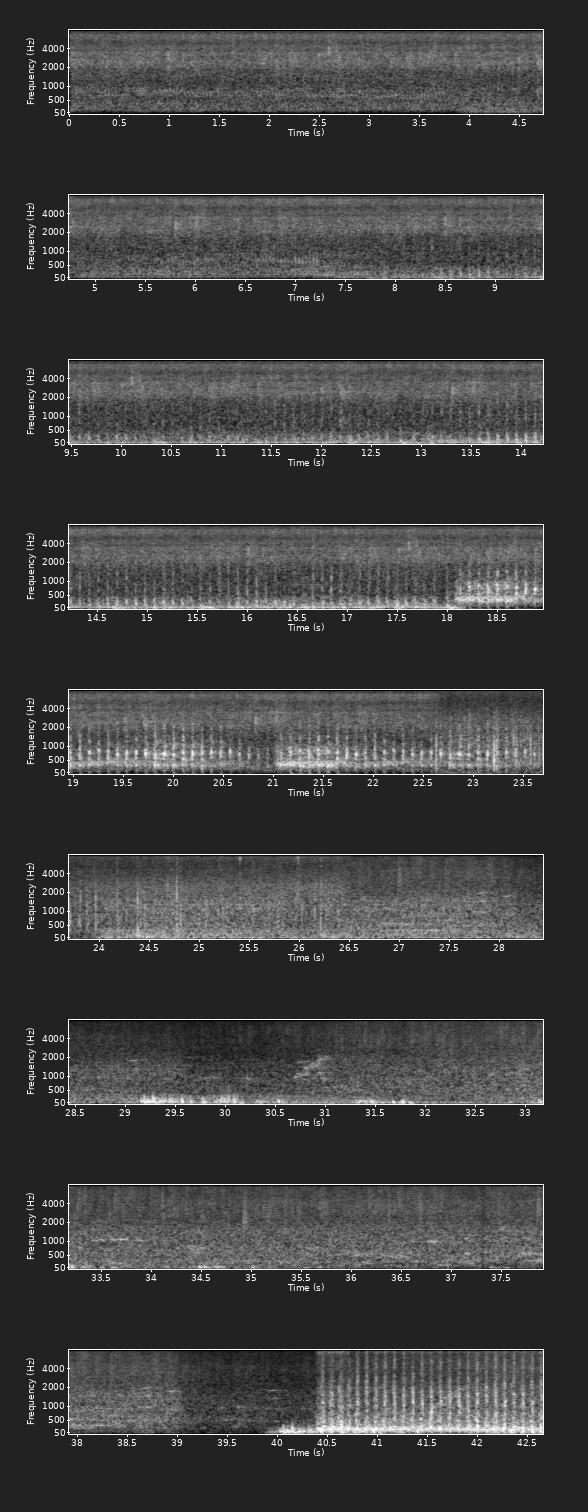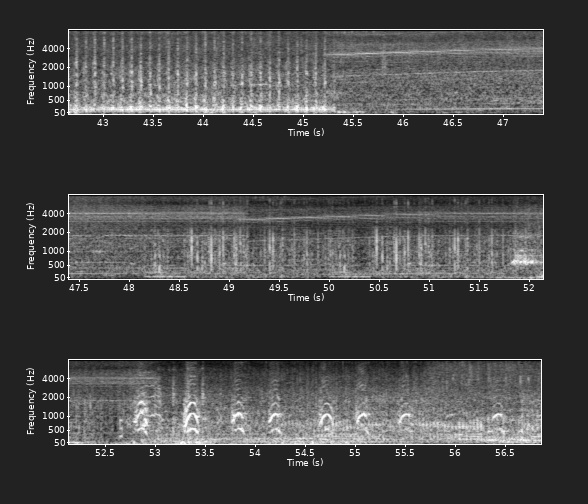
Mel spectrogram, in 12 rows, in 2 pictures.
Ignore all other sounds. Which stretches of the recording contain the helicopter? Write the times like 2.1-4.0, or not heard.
0.0-36.2, 40.4-56.8.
